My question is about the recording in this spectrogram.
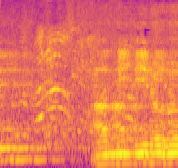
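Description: Man singing a Bengali Islamic song into a microphone: a held note fades out, there is a short dip in which children's voices are heard, and about a second in he starts a new long held note.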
